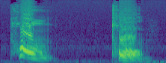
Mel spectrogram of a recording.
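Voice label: "tong4", Mandarin Chinese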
